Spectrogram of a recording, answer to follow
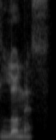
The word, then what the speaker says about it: lunes: So instead of, because lunes, there's no such thing as an u sound, kind of in Nahuatl. You might see people pronounce this as lones sometimes. Jueves might sound like jueves, jueves. They're thinking of it as like an o kind of sound.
